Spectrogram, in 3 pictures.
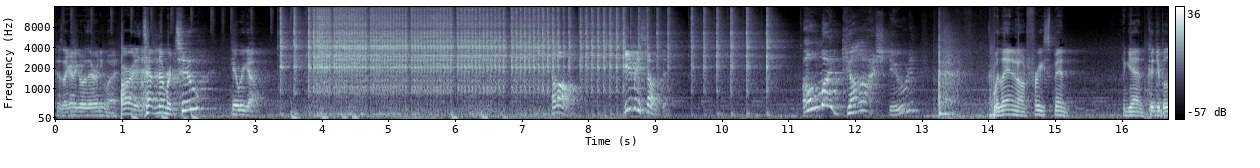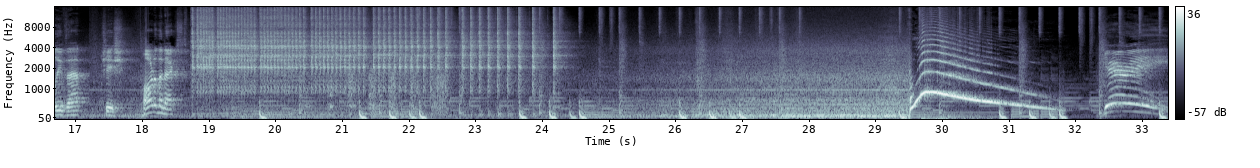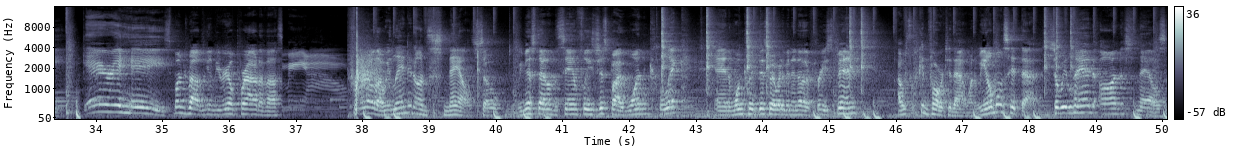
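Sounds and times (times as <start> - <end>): prize wheel clicking: 3.4 - 10.9, 18.7 - 24.5
background music with a beat: 19.4 - 27.9, 29.4 - 33.8, 37.8 - 40.9, 44.8 - 46.0, 47.2 - 48.8.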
